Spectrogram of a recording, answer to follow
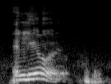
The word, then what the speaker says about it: allure: Allure. Second syllable.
